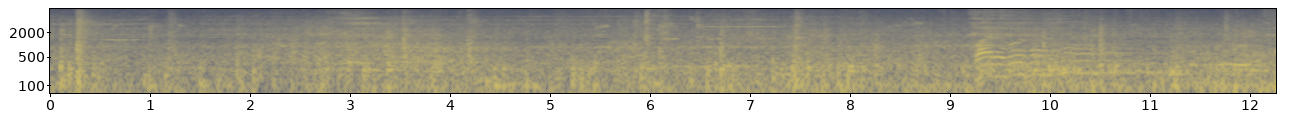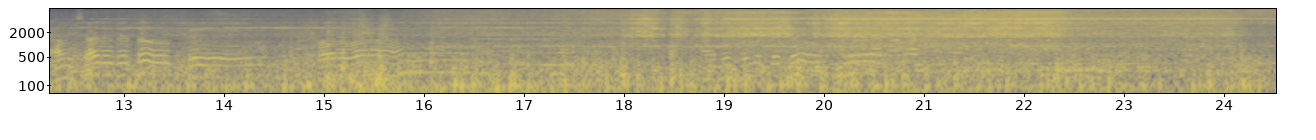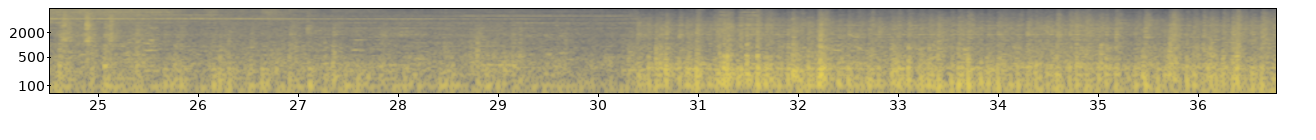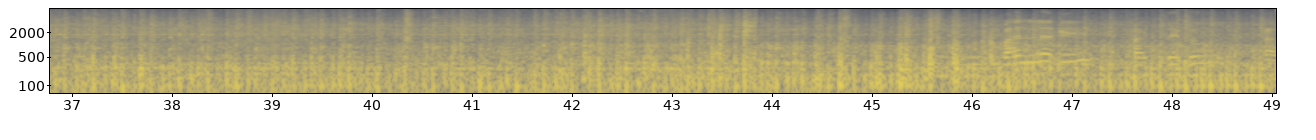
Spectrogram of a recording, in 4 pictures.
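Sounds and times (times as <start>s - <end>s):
train rumble: 0.0s - 49.0s
train wheel squeal: 0.3s - 1.4s, 2.6s - 3.8s, 5.4s - 7.8s, 11.7s - 30.4s.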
